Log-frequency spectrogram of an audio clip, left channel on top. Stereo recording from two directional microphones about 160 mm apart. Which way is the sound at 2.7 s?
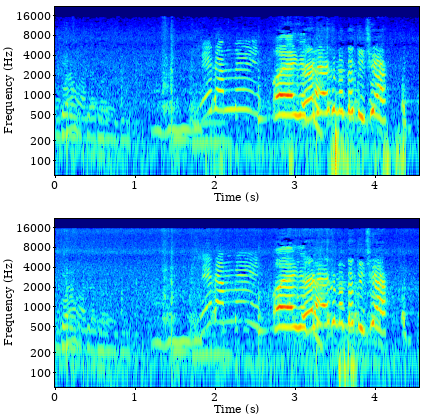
10° left (ahead or behind).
